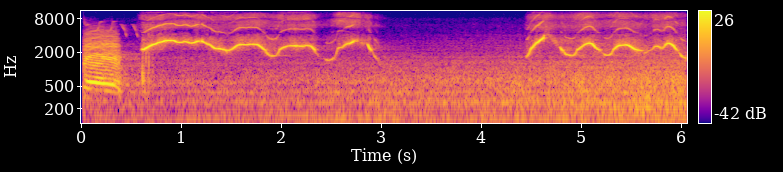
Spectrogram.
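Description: A spectator's loud, shrill whistle in two long warbling runs, the pitch dipping and rising repeatedly, with a pause of about a second and a half between them. A brief falling call sounds right at the start.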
